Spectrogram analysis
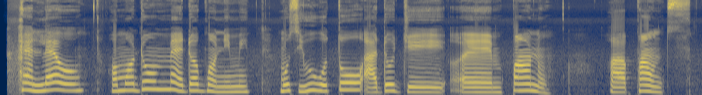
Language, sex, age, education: Yoruba, female, 15-29, primary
